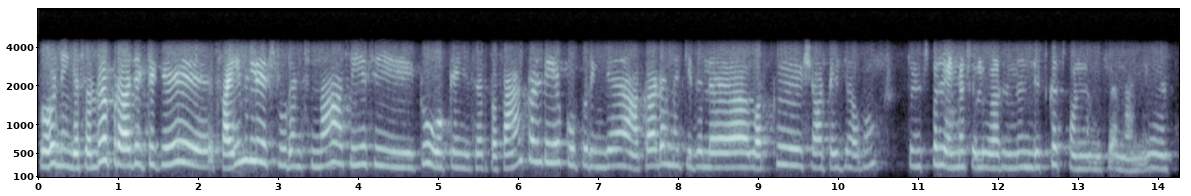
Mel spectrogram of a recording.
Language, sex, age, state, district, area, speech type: Tamil, female, 30-45, Tamil Nadu, Salem, rural, conversation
